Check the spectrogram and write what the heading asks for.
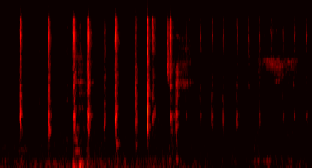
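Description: Faint, irregular clicking, about ten short clicks in the first three and a half seconds, then stopping; otherwise near silence.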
